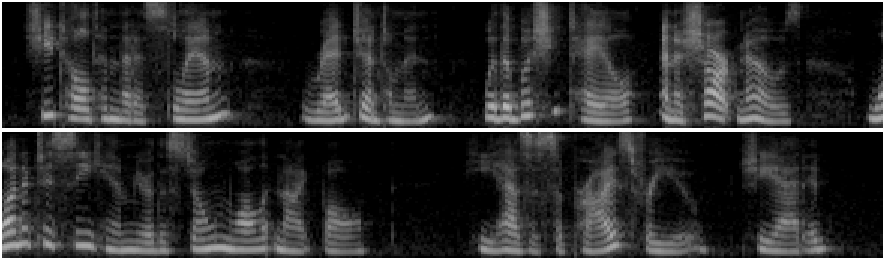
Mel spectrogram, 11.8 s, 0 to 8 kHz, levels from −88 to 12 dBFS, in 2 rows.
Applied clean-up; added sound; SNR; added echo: none; none; none; none.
